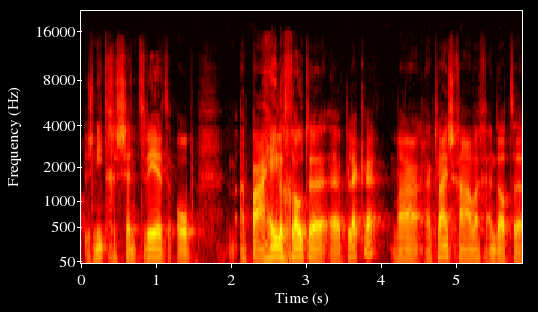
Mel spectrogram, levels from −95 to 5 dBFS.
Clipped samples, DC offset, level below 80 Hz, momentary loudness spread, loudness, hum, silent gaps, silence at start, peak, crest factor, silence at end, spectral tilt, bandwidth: under 0.1%; under 0.1%; -58 dBFS; 9 LU; -30 LUFS; none; none; 0.05 s; -10 dBFS; 22 dB; 0 s; -5 dB/octave; 16.5 kHz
